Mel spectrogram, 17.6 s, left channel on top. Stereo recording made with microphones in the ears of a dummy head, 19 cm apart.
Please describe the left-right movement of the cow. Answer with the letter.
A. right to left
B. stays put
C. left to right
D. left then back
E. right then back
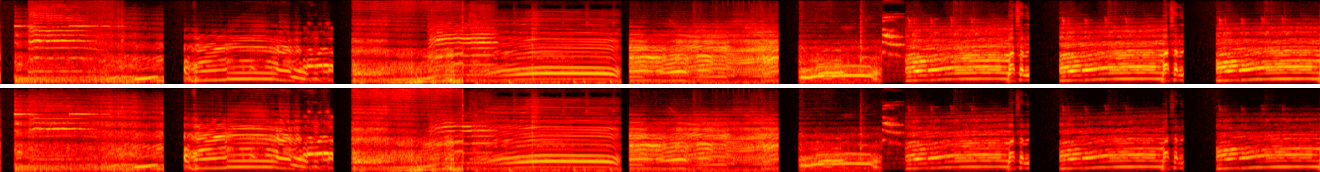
A.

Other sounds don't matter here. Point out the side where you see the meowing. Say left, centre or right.
left.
